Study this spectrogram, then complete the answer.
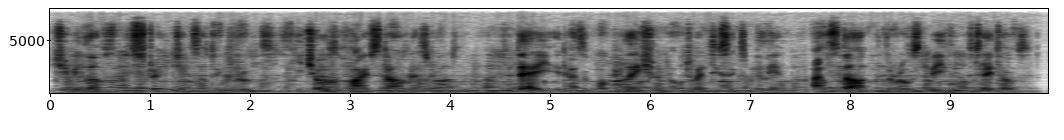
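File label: male3 live recording 130ms 5cm, underdetermined; SiSEC11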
